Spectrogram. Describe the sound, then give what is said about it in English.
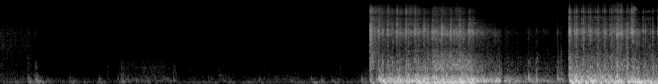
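Automatic gunfire in the video game Runnin' With Rifles Reloaded, preceded by faint scattered sounds, then loud sustained firing that breaks off briefly and resumes just as hard. “We've got shots fired.”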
